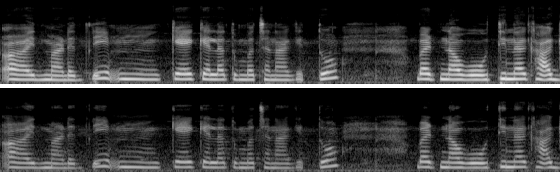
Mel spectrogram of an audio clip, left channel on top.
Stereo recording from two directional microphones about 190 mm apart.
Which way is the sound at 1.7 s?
35° left (ahead or behind).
